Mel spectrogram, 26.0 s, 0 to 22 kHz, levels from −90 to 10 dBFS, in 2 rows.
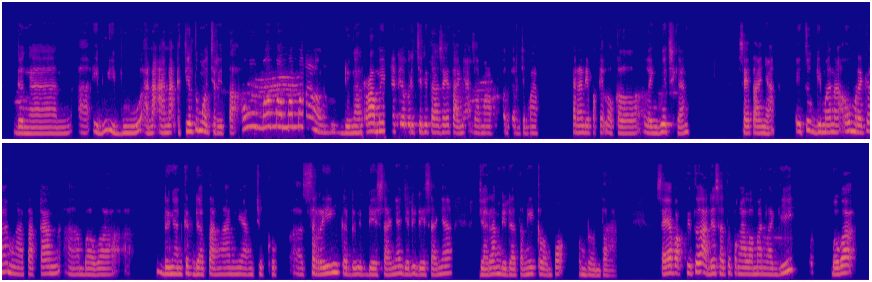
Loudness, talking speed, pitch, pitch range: -34 LUFS, 130 wpm, 195 Hz, 180-220 Hz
